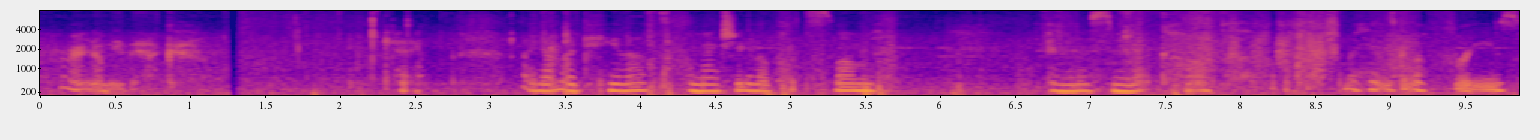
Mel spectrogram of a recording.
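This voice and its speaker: A woman speaks with long, frequent pauses amid noticeable background noise. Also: moderate pace. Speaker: nature vlogger feeding birds. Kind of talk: casual vlog narration. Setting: outdoors in snowy yard.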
